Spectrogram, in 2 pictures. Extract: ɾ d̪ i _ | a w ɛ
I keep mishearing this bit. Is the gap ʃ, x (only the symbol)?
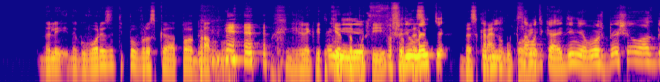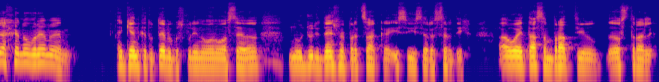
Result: x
